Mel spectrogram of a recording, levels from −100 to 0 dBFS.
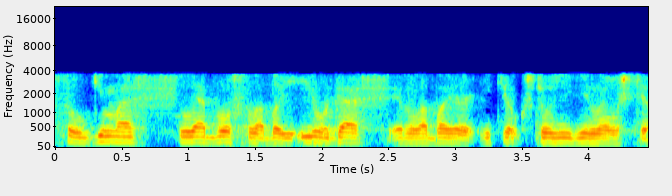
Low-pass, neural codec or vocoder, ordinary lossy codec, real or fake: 3.6 kHz; codec, 16 kHz, 1.1 kbps, Voila-Tokenizer; AAC, 16 kbps; fake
